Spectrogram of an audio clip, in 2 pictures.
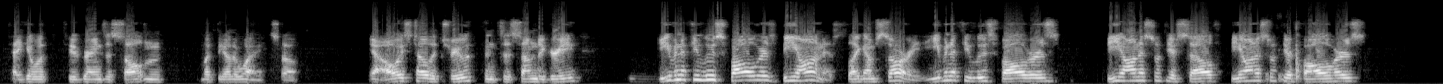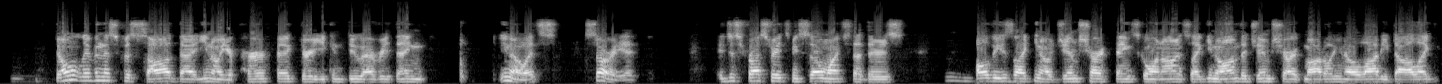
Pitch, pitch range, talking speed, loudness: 135 Hz, 125-155 Hz, 205 wpm, -10 LUFS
